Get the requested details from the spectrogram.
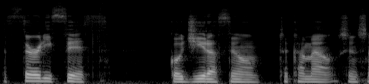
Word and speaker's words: Gojira: We're going to be entering the Godzilla dimension, or it's actually pronounced in Japan, the Gojira dimension.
